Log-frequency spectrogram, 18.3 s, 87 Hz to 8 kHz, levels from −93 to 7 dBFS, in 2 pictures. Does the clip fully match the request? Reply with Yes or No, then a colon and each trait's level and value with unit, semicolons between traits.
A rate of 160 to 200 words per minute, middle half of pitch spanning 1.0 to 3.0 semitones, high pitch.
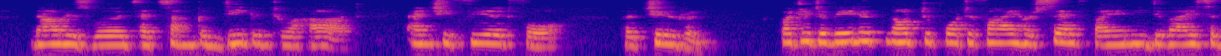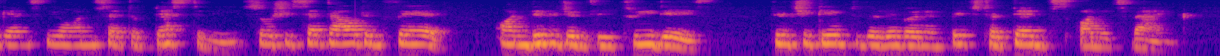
Yes: average, 175 wpm; narrow, 2.5 semitones; high, 230 Hz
